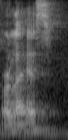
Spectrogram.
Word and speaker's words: Orlais: journey to Orlais okay or Laius rather it's pronounced relays adalah loitering let's go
